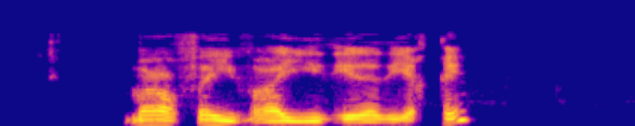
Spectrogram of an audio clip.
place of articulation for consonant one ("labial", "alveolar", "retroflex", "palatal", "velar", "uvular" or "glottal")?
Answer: labial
